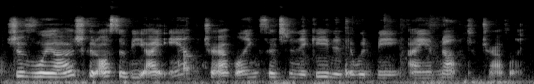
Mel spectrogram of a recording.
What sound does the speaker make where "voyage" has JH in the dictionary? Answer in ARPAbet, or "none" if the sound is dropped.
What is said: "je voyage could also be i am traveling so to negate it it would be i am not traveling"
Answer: ZH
